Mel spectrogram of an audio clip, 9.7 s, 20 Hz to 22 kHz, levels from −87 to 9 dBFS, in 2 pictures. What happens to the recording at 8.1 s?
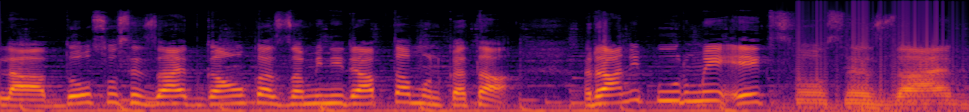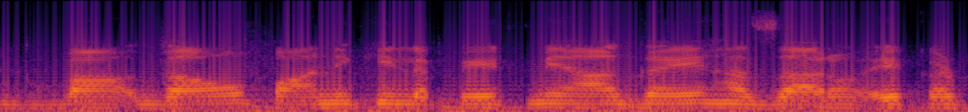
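A padded block size mismatch runs from 3.87 s to the end: short blocks, which fits 256 samples, are zero-filled to fit a larger read, giving a 100 Hz buzz and playback slowed to 0.533× at roughly normal pitch.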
